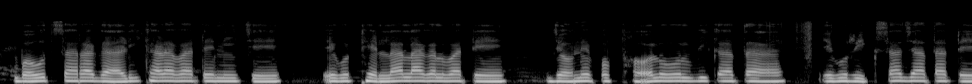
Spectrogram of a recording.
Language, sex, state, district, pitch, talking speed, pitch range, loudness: Bhojpuri, male, Uttar Pradesh, Deoria, 155 Hz, 110 wpm, 145-160 Hz, -22 LUFS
